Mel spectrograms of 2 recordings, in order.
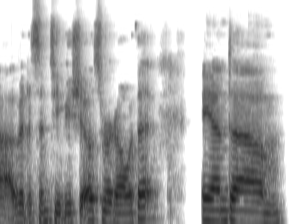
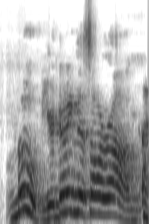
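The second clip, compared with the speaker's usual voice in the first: higher-pitched, exasperated order; bossy scolding; 8 semitones higher than usual. Acted. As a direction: barge in and take over, pitch jumping up. Bossy Emily barges in to help.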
